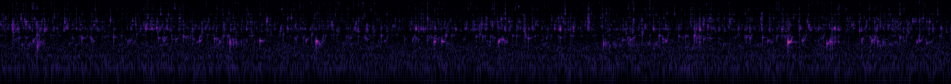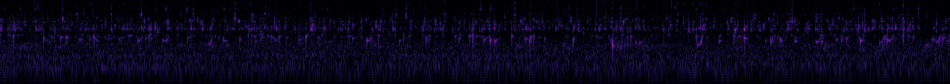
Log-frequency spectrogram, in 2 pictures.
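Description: Shallow flowing water trickling and babbling steadily, with many small bubbling plinks and no pause.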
